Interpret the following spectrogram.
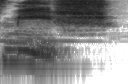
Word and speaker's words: Mish: It's Mish. Mish, okay. Hi. Yeah. Hello. Rhymes with quiche.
